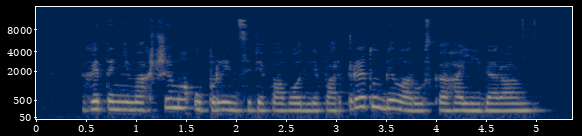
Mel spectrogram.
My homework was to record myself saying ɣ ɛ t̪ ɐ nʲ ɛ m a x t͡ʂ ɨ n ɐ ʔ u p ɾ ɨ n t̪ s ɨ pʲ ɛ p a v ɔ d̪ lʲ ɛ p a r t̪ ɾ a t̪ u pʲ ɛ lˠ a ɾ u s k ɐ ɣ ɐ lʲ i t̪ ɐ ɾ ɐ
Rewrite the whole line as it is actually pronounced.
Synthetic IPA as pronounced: ɣ ɛ t̪ ɐ nʲ ɛ m a x t͡ʂ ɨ m ɐ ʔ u p ɾ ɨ n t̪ s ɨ pʲ ɛ p a v ɔ d̪ lʲ ɛ p a r t̪ ɾ ɛ t̪ u bʲ ɛ lˠ a ɾ u s k ɐ ɣ ɐ lʲ i d̪ ɐ ɾ ɐ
